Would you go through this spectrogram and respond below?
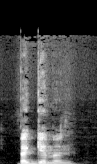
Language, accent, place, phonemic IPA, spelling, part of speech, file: French, France, Paris, /bak.ɡa.mɔn/, backgammon, noun, LL-Q150 (fra)-backgammon.wav
- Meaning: backgammon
